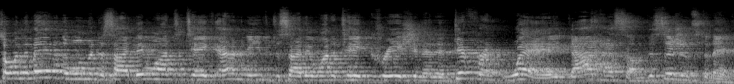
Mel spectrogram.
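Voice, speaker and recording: With lively intonation, a man speaks amid audible room echo and light background noise. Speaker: preacher or Sunday school teacher. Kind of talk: sermon. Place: church.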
